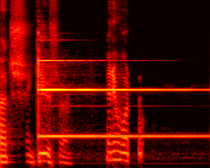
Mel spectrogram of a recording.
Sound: bell continues ringing; bell ringing

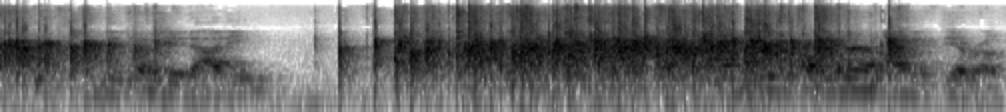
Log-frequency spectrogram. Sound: applauding

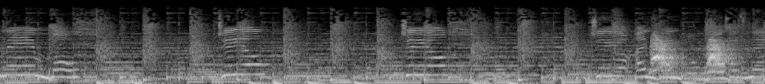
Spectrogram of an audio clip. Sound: clap – Clap – Clap

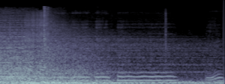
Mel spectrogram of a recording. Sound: humming

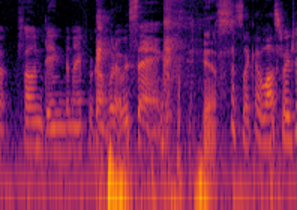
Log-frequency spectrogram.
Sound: laughs

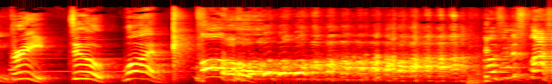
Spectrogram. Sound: laughter

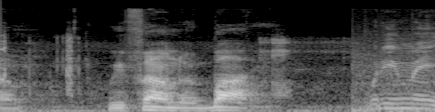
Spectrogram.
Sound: static buzzing

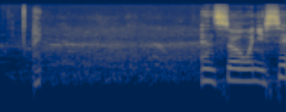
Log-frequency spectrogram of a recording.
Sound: laughter

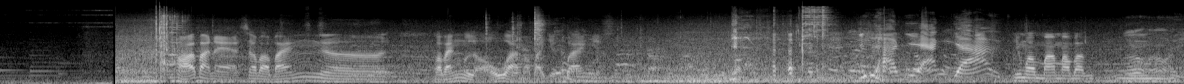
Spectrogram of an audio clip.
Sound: chatting

